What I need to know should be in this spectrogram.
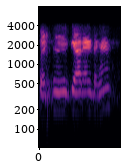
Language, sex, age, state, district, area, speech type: Urdu, male, 60+, Delhi, North East Delhi, urban, conversation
